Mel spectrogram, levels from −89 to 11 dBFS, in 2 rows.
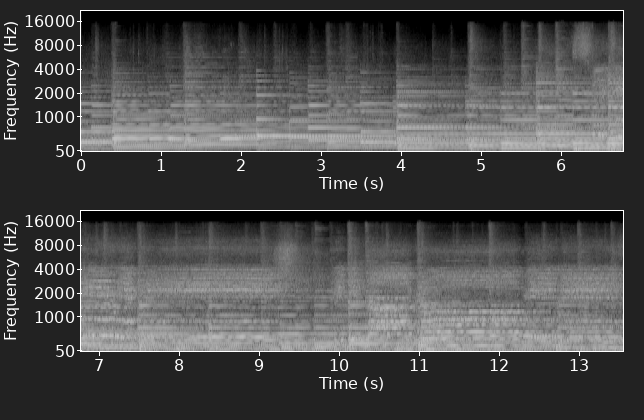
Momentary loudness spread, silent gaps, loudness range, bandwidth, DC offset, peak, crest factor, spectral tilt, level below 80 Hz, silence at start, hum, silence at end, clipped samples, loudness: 5 LU; none; 3 LU; 16 kHz; under 0.1%; -2 dBFS; 16 dB; -5.5 dB/octave; -36 dBFS; 0 s; none; 0 s; under 0.1%; -18 LUFS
